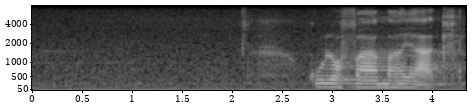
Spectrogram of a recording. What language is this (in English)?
Xhosa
